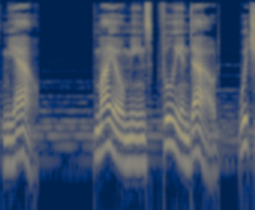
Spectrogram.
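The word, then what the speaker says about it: 妙: The character Myo is rendered in Sanskrit by the word sad, and in Chinese is pronounced miao.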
